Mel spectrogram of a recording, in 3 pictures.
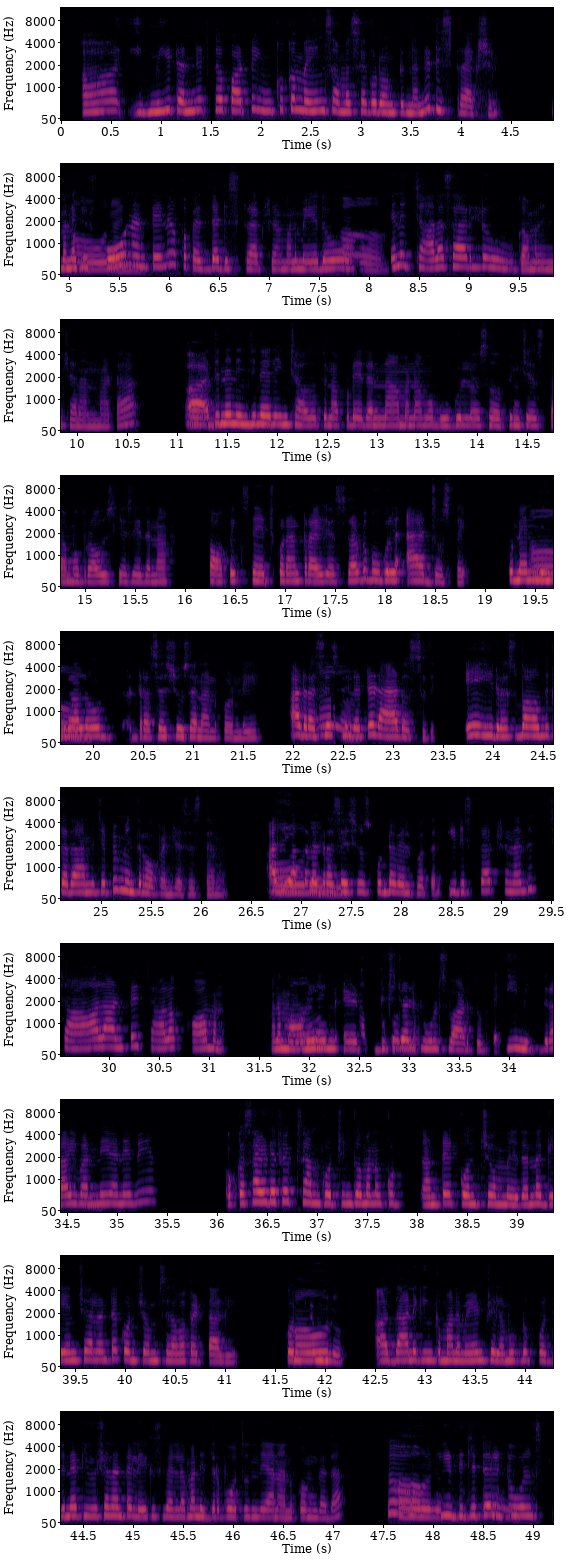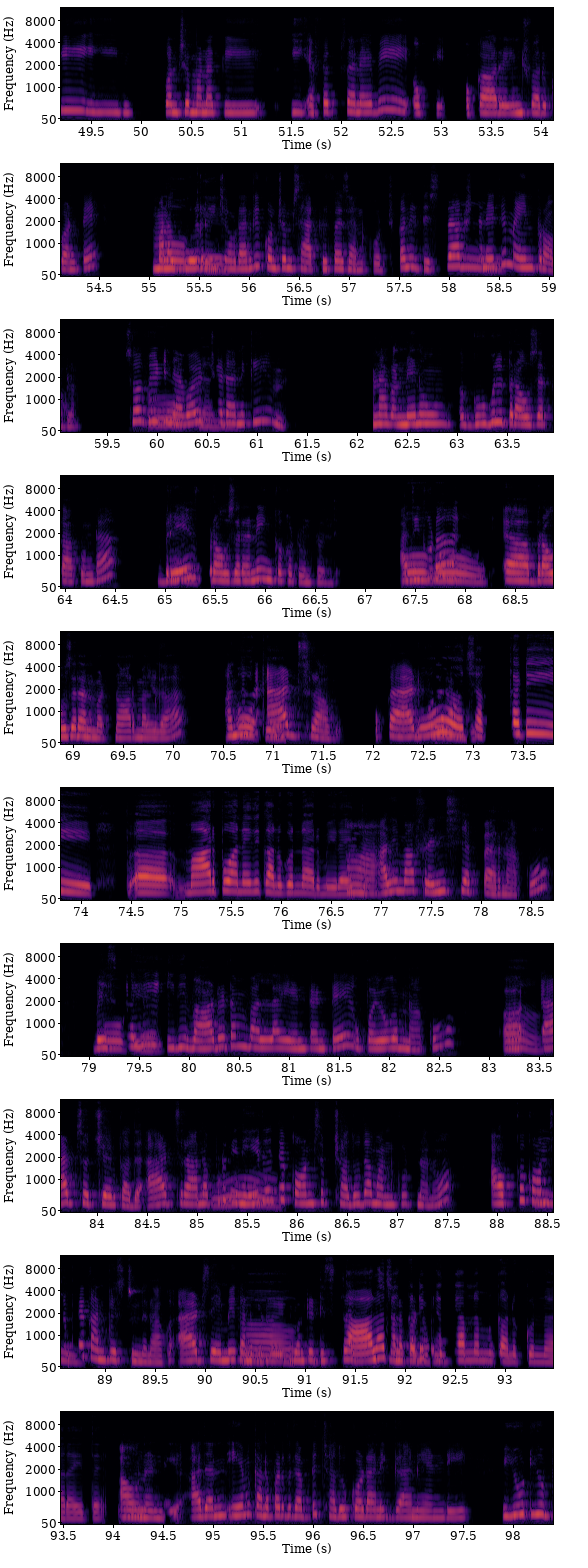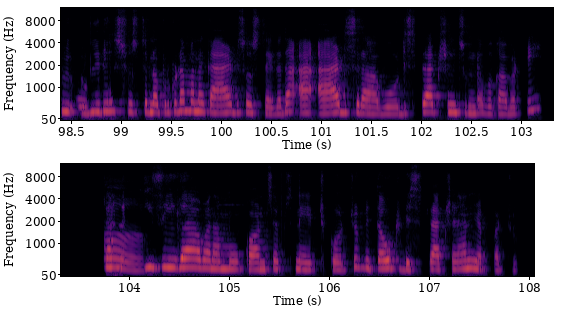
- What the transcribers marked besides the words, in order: in English: "మెయిన్"; in English: "డిస్ట్రాక్షన్"; in English: "డిస్ట్రాక్షన్"; in English: "సర్ఫింగ్"; in English: "బ్రౌజ్"; in English: "టాపిక్స్"; in English: "ట్రై"; in English: "యాడ్స్"; in English: "డ్రెస్సెస్"; in English: "డ్రెస్సెస్ రిలేటెడ్ యాడ్"; in English: "డ్రెస్"; in English: "ఓపెన్"; in English: "డ్రెస్సెస్"; in English: "డిస్ట్రాక్షన్"; in English: "కామన్"; in English: "ఆన్లైన్"; in English: "డిజిటల్ టూల్స్"; in English: "సైడ్ ఎఫెక్ట్స్"; in English: "గెయిన్"; in English: "ట్యూషన్"; in English: "సో"; in English: "డిజిటల్ టూల్స్‌కి"; in English: "ఎఫెక్ట్స్"; in English: "రేంజ్"; other background noise; in English: "గోల్ రీచ్"; in English: "సాక్రిఫైస్"; in English: "డిస్ట్రాక్షన్"; in English: "మెయిన్ ప్రాబ్లమ్. సో"; in English: "అవాయిడ్"; in English: "బ్రౌజర్"; in English: "బ్రేవ్ బ్రౌజర్"; in English: "బ్రౌజర్"; in English: "నార్మల్‌గా"; in English: "యాడ్స్"; in English: "యాడ్"; in English: "ఫ్రెండ్స్"; in English: "బేసికల్లీ"; in English: "యాడ్స్"; in English: "యాడ్స్"; in English: "కాన్సెప్ట్"; in English: "యాడ్స్"; in English: "వావ్!"; in English: "డిస్ట్రాక్షన్స్"; in English: "యూట్యూబ్ వీడియోస్"; in English: "యాడ్స్"; in English: "యాడ్స్"; in English: "డిస్ట్రాక్షన్స్"; in English: "ఈజీగా"; in English: "కాన్సెప్ట్స్"; in English: "వితౌట్ డిస్ట్రాక్షన్"
- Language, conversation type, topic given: Telugu, podcast, డిజిటల్ సాధనాలు విద్యలో నిజంగా సహాయపడాయా అని మీరు భావిస్తున్నారా?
